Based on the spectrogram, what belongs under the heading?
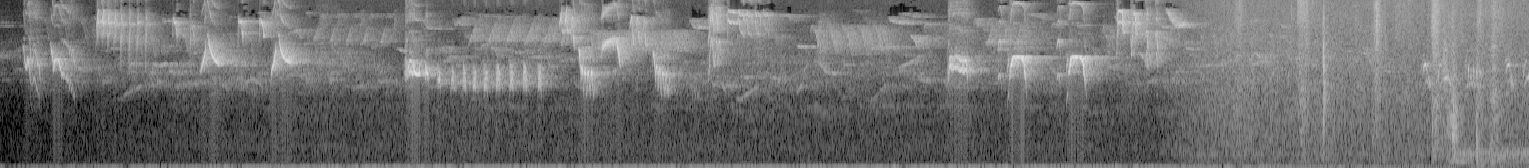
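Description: Several songbirds singing together, with quick rising whistles and rapid trills. About twelve seconds in the birdsong stops and gives way to faint room noise with a few soft clicks and rustles.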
